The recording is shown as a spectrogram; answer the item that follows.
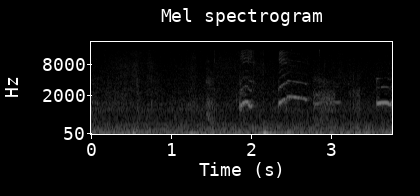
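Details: Kittens with their mother cat spending the day together: three thin, high-pitched mews, the middle one longest and slightly bending down, spaced over the last two seconds, with soft thumps and a low background hum.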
